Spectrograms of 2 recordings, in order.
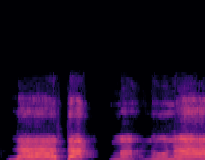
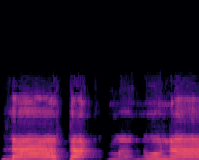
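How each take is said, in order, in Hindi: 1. एक हल्का उ स्वर दोनों नून को अलग करता है। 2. एक हल्का उ स्वर दोनों नून को अलग करता है।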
